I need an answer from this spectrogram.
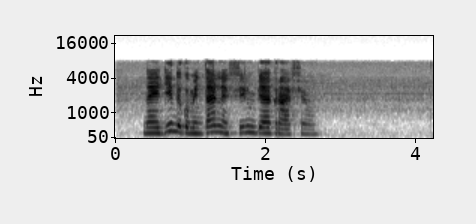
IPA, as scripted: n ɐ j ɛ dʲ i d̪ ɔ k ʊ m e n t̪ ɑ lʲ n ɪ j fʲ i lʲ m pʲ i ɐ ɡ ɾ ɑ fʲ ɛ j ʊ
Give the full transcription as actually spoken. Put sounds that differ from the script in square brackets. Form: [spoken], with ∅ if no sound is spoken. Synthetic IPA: n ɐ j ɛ dʲ i d̪ ɔ k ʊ m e n t̪ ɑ lʲ n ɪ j fʲ i lʲ m [bʲ] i ɐ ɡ ɾ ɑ fʲ [i] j ʊ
